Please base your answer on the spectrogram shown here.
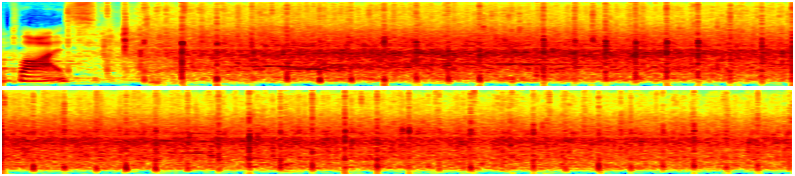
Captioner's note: applause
